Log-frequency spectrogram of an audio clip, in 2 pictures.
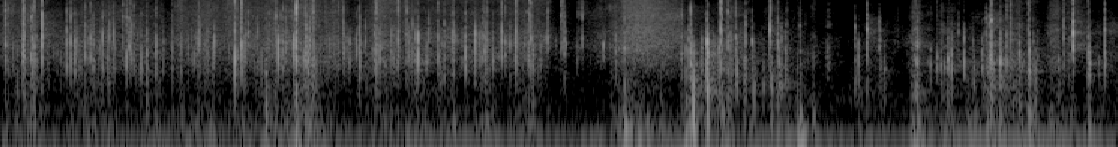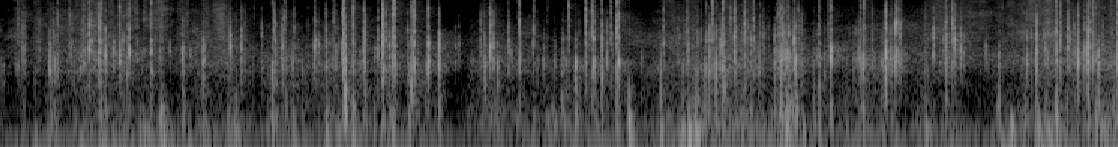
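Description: A thin, empty, crumpled white Subway paper bag is rubbed with the fingertips, then opened and handled by hand. It makes dense, bright crinkling and crunching with many quick, sharp snaps. There is almost no low end, and the sound rises and falls in waves throughout.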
